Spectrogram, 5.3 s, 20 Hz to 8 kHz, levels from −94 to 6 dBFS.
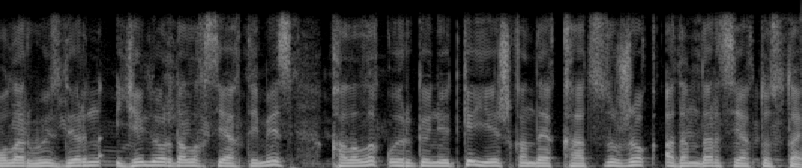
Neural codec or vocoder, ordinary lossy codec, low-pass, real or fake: none; none; 7.2 kHz; real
